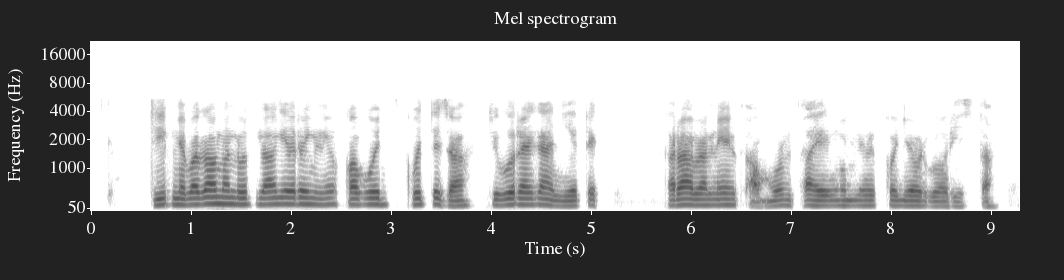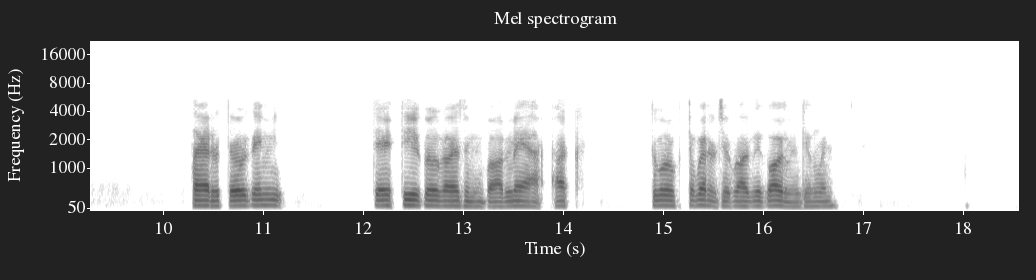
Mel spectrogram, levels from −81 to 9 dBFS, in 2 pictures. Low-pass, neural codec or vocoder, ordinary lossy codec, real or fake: 5.4 kHz; codec, 16 kHz, 1 kbps, FreqCodec, larger model; none; fake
